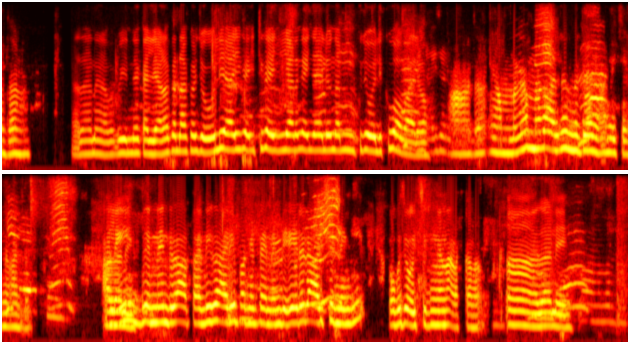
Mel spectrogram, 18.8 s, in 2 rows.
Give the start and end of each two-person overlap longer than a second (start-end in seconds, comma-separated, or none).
none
